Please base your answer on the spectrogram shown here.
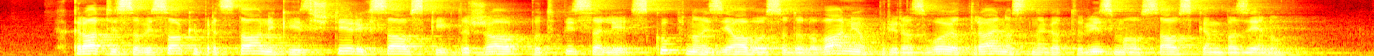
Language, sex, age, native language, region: Slovenian, male, 30-49, Slovenian, Savinja region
